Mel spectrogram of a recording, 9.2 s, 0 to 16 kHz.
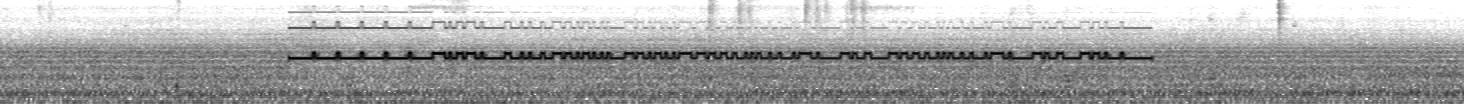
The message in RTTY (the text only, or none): CQ DX DE PY3HV PY3HV K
